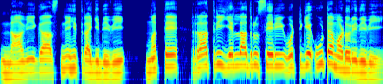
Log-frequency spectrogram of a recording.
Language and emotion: Kannada, happy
